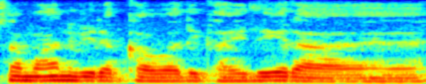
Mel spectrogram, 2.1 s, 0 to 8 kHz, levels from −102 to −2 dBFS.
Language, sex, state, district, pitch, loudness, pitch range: Hindi, male, Haryana, Rohtak, 130 Hz, -13 LUFS, 115-140 Hz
